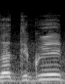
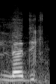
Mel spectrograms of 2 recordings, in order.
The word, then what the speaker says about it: La Digue: Ben La Digue diyordum ama Ladik diye telaffuz ediliyormuş.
